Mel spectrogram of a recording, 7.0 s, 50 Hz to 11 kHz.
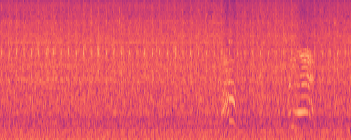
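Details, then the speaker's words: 1983 Chevrolet C10 square body revived after sitting nearly 10 years, fed fuel by hose; smooth, even idle with steady low rumble, no knocking or ticking; engine running healthy. "no knocking no ticking sounds great sounds like a 250"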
